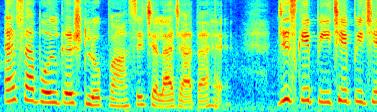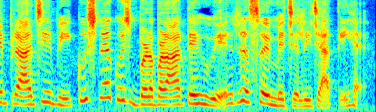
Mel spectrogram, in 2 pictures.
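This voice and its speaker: A woman's voice: a little high, big pitch swings, moderate pace. A woman narrating a scripted cartoon family story as a storyteller.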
